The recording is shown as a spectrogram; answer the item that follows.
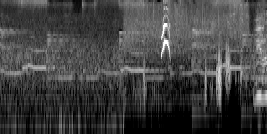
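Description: A tabby cat meows once, a single short high call about halfway through, over background music.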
